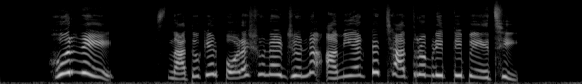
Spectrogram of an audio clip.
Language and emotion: Bengali, happy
